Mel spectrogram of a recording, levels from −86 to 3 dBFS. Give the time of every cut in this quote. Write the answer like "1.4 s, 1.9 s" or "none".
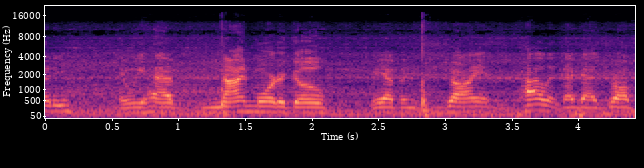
3.4 s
